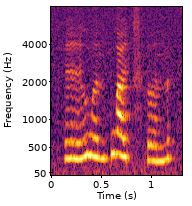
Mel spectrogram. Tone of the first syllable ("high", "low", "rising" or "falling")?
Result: rising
